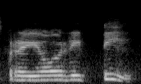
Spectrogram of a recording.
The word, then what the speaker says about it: priority: Then the last one is priority. Priority. OR. ITY. So it's an I, correct. OR on the O syllable because ITY, the last one, it's a suffix. It's an I category suffix. All the I category suffix takes over the penultimate or the syllable right before the one carrying the suffix.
